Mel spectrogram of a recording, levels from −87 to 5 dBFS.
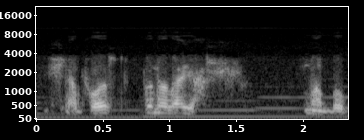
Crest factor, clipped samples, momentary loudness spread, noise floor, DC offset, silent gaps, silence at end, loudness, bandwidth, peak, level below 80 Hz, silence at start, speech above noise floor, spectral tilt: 18 dB; under 0.1%; 11 LU; -49 dBFS; under 0.1%; none; 0 s; -25 LUFS; 10.5 kHz; -8 dBFS; -60 dBFS; 0.1 s; 25 dB; -6 dB/octave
